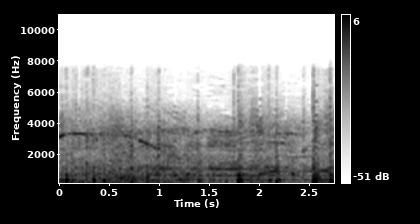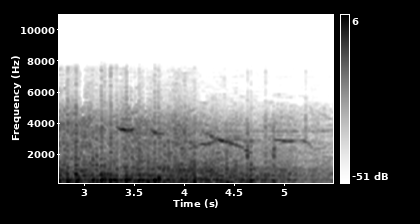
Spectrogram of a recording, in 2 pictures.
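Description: Fireworks display: a rapid barrage of shell bursts and crackling, with several whistles falling in pitch over it; the barrage eases a little near the end.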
